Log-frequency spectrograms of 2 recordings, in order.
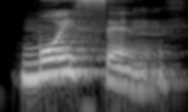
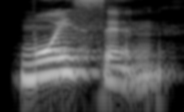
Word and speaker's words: moisten: Moisten. Moisten. So even though you see T-E-N, T-L-E, T-E-N, you do not pronounce the T in these words.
